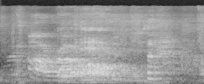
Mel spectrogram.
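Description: Pit bull 'talking': one drawn-out, rough-toned vocal lasting about a second, then a short one about a second and a half in.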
